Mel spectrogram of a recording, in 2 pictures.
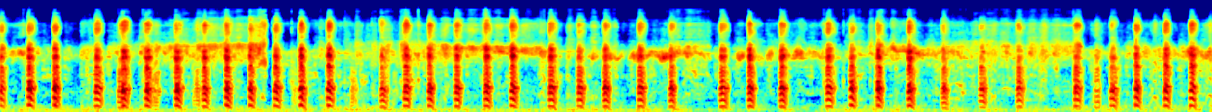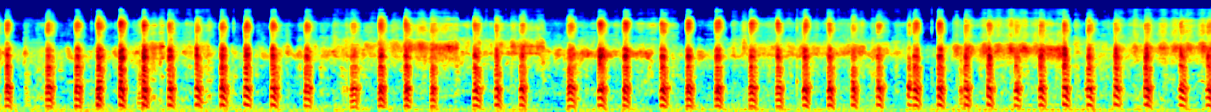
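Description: Egret chicks begging at the nest, a rapid run of short ticking calls repeated several times a second while the adult feeds them.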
